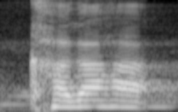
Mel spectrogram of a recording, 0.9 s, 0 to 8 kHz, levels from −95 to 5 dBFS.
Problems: continuous background conversations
